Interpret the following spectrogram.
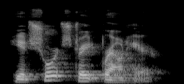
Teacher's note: we stress important words the adjectives short straight Brown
